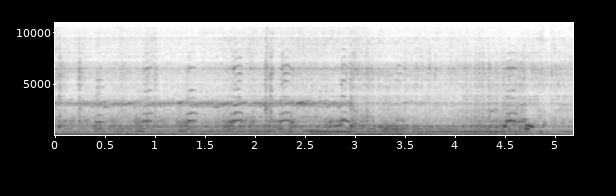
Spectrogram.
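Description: Geese honk repeatedly during a goose hunt, their calls rising over a loud, dense outdoor wash of noise that continues throughout. A voice is faintly mixed in.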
